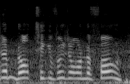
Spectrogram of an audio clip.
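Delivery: high-pitched, insistent protest; exasperated denial. Retold or imitated. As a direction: act out being wrongly accused, voice right up. Retold repeated denial in quarrel.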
